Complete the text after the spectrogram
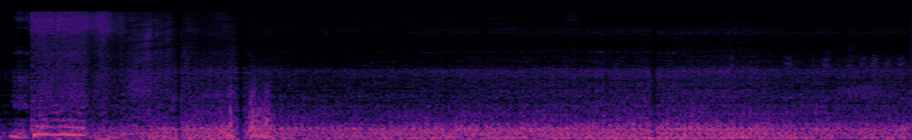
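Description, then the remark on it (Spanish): An engine is revved by pushing the throttle control to accelerate, then held at a raised speed: a dense, steady low rumble after a brief louder, harsher burst at the start, with no voices. “Tenés que empujar para acelerar.”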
